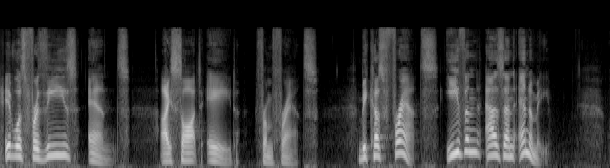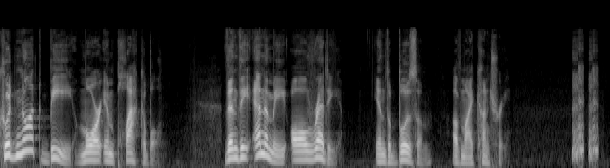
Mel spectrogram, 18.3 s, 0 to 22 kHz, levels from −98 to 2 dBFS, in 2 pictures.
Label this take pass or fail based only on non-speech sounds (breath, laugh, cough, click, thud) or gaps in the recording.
fail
